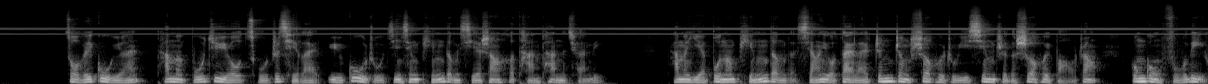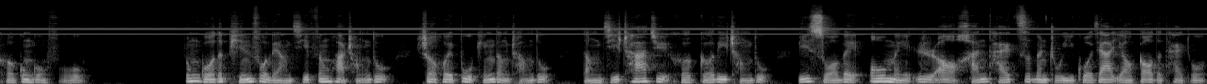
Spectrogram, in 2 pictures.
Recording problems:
high-pitched whine; noticeable; throughout; 4 kHz, 15 dB below the speech

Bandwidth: 17 kHz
